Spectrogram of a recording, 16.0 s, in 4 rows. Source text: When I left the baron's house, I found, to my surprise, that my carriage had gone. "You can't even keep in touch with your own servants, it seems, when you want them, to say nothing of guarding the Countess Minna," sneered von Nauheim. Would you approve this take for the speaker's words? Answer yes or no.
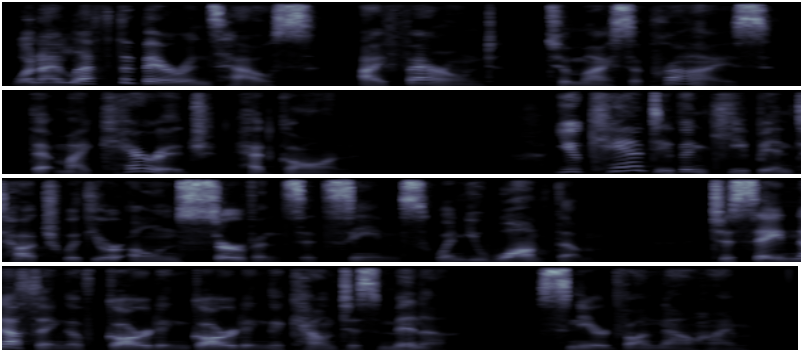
no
